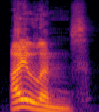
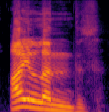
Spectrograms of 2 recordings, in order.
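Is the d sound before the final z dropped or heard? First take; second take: dropped; heard. First: The d is dropped, leaving only z. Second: The d before the final z is pronounced. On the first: "앞에 있는 이 드가 생략되어서 결국 즈만 남기 때문에" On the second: "사전식 발음으로는"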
